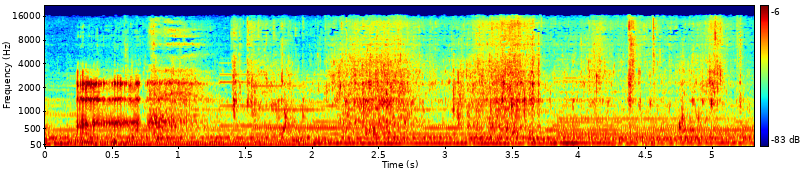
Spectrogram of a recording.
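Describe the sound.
A kayak being paddled through water gives a steady wash of splashing and trickling strokes with a low hum underneath, moderately loud throughout, with no clear pauses between strokes.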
